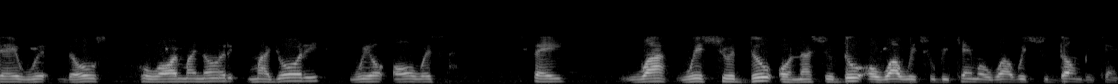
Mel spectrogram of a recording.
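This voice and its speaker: With a New York accent, a man speaks at a medium pitch in monotone, flat intonation. His pace is fairly slow, with long, frequent pauses. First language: Spanish. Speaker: caller. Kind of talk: heated debate. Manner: halting.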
